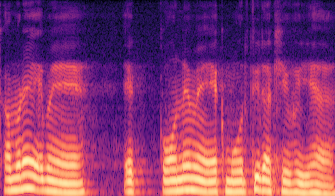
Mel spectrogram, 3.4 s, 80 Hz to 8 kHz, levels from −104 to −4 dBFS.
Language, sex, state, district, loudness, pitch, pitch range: Hindi, male, Jharkhand, Ranchi, -12 LUFS, 150 Hz, 140-165 Hz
